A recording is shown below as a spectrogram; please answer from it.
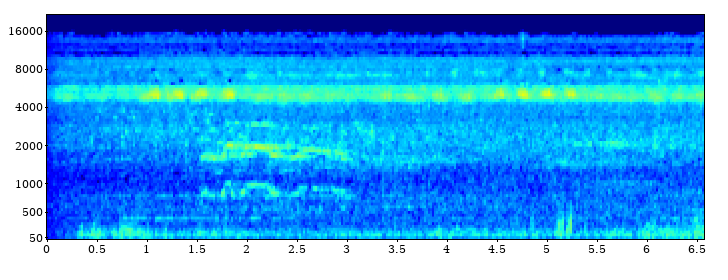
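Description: A rooster crows once, faintly, about a second in, over a steady high-pitched pulsing trill of insects and a low rumble.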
